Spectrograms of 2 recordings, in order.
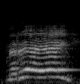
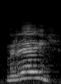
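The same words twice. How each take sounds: First: Drawn-out, very high yell for someone; insistent calling. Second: High-pitched call to another room. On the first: Man calls Marie who hasn't answered, insistent yell. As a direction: call harder, pitch right up, stretching the name. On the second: Man calls Marie from another room, calling out. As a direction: call out the name, pitched well up. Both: Acted.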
